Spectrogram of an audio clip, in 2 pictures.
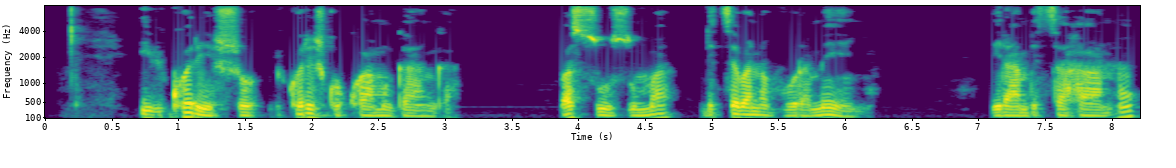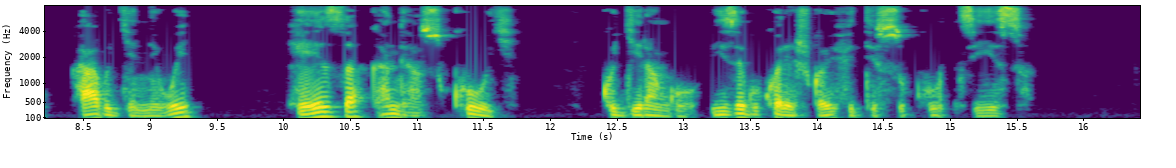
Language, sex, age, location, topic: Kinyarwanda, male, 25-35, Kigali, health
